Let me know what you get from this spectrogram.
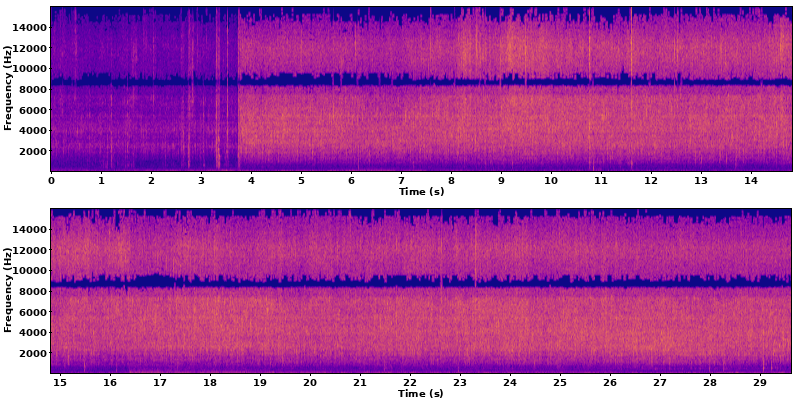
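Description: Chicken pieces frying in hot oil in a wide aluminium pan: a steady sizzle that starts about four seconds in, after a few quieter seconds with some light clicks. Occasional short clicks of a metal spoon against the pan come through the sizzle as oil is spooned over the chicken.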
